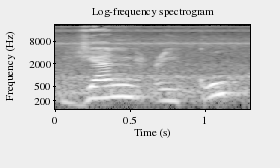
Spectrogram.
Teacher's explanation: ینعق نون ساکن کے بعد عین حروف ہلکی اظہار کا قاعدہ کریں. اظہار کا مطلب ہے ظاہر کرنا.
